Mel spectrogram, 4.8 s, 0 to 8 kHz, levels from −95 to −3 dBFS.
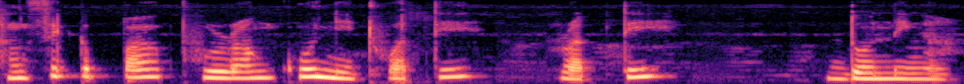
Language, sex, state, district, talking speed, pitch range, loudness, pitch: Garo, female, Meghalaya, North Garo Hills, 60 wpm, 205-275 Hz, -16 LUFS, 235 Hz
